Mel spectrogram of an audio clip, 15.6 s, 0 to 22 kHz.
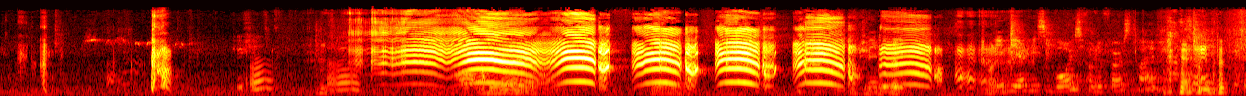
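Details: Newborn boy in his first 5 minutes of life, just born in a Stockholm hospital, gives a strong, rhythmic cry of short repeated wails about one per second, with quiet adult voices nearby; a normal newborn first cry.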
